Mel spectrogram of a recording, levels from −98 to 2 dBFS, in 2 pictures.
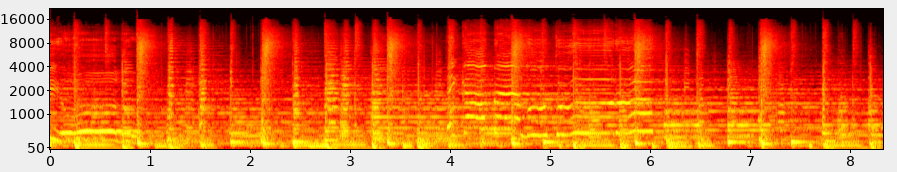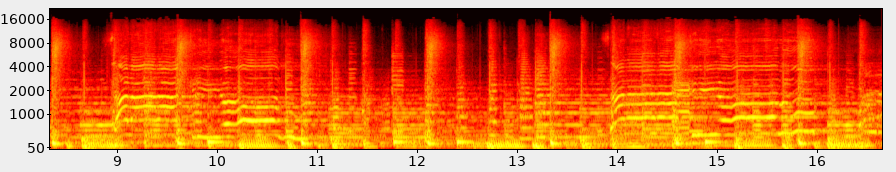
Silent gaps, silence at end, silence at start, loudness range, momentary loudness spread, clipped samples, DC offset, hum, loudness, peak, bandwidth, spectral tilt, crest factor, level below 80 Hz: none; 0 s; 0 s; 2 LU; 6 LU; under 0.1%; under 0.1%; none; -22 LUFS; -6 dBFS; 16.5 kHz; -5 dB/octave; 16 dB; -36 dBFS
